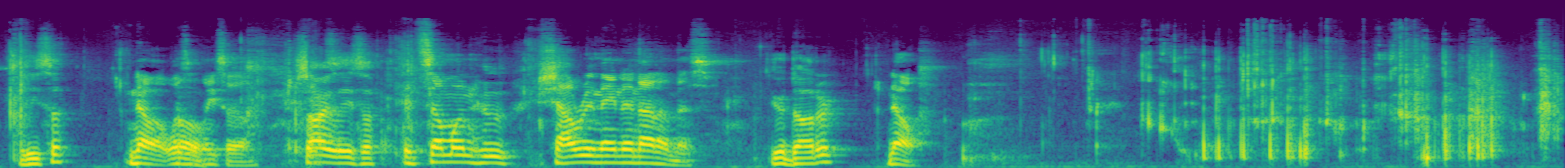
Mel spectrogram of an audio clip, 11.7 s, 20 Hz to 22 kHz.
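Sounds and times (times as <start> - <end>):
speech: 0.1 - 7.5
person chewing crisp crunchy food: 1.7 - 4.2, 7.4 - 11.7.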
